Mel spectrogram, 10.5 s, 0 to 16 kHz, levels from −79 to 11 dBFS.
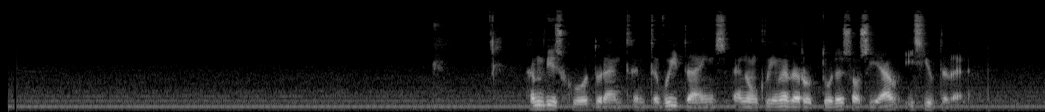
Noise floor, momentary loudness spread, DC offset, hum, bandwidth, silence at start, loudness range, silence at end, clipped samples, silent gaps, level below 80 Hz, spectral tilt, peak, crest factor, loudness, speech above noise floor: -46 dBFS; 24 LU; under 0.1%; none; 11 kHz; 0.1 s; 23 LU; 0.15 s; under 0.1%; none; -72 dBFS; -4.5 dB/octave; -4 dBFS; 22 dB; -23 LUFS; 23 dB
